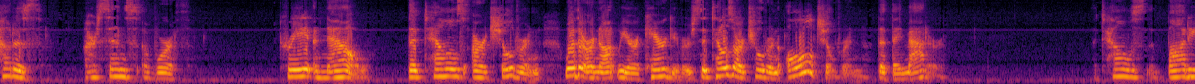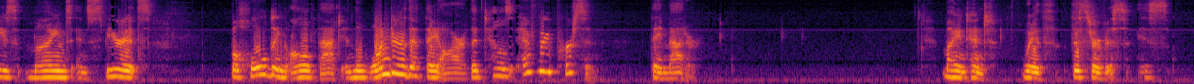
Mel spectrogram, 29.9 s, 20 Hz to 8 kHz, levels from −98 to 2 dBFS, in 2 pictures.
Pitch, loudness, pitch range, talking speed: 175 Hz, -22 LUFS, 120-205 Hz, 115 wpm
